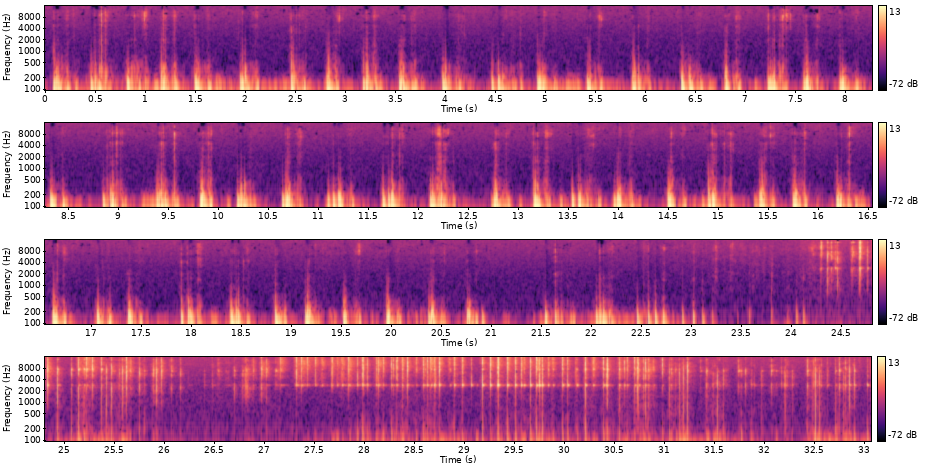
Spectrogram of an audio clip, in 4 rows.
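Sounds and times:
tapping triggers low thumps: 0:00.0 - 0:23.2.

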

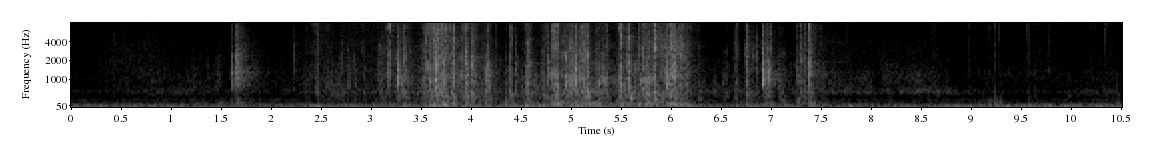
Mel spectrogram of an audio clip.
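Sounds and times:
rummaging through a makeup bag: 0:01.6 - 0:07.7.

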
